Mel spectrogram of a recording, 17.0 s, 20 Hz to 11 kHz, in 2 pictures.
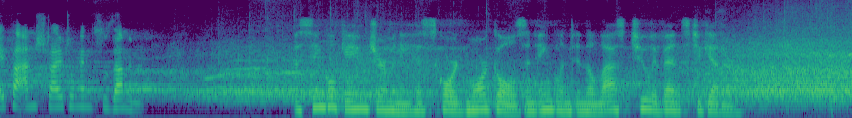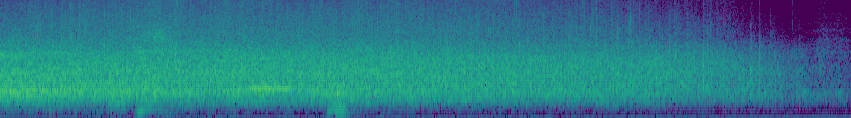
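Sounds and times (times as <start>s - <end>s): audience applauding: 1.8s - 5.2s, 7.2s - 16.7s.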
